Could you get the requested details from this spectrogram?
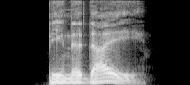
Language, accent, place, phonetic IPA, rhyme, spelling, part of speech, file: German, Germany, Berlin, [ˌbenəˈdaɪ̯], -aɪ̯, benedei, verb, De-benedei.ogg
- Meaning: 1. singular imperative of benedeien 2. first-person singular present of benedeien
